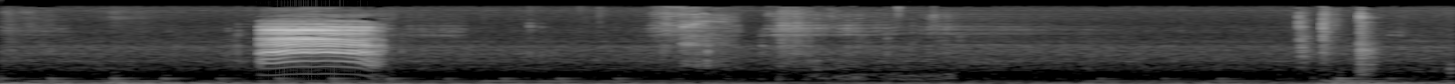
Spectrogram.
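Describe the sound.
A cat gives one clear, high meow over a steady, rhythmic mechanical ticking and low hum that continues throughout.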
